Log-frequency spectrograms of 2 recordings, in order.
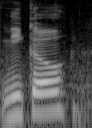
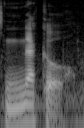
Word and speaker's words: Neko: Some of you may have heard it as Neko, but it is a Japanese technique named after a cat. And in Japan, the word for cat is Neko.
